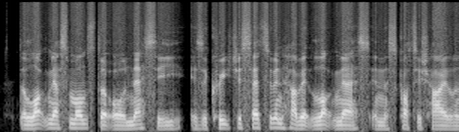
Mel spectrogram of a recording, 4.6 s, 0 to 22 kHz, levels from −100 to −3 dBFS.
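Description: From start to finish there's sample clock jitter: the converter's clock wobbles by around 10 microseconds, so samples land early or late. On the speech that adds a gritty hiss sitting roughly 20 dB down, thickening on loud, bright syllables and disappearing in pauses.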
